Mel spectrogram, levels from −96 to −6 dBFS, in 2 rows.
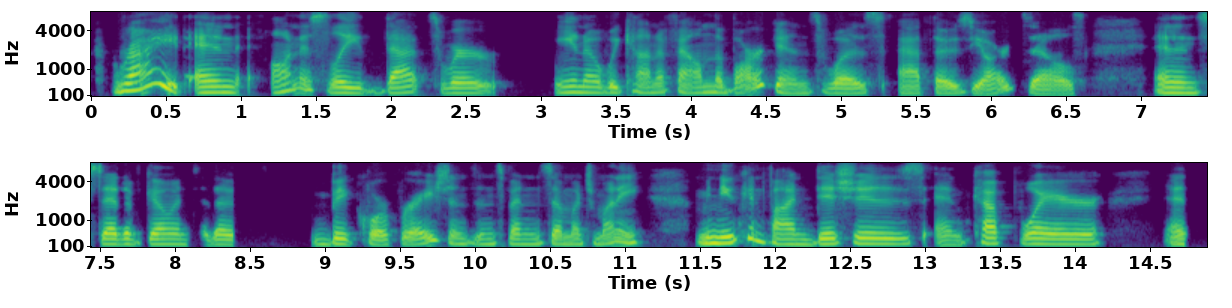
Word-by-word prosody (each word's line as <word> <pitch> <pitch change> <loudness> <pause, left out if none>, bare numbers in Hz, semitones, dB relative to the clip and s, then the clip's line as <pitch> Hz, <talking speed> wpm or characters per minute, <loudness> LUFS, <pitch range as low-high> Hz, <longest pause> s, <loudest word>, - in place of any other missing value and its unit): Right 415 - +5
and 200 +1 +3 0.2
honestly, 230 - 0
that's 185 +1 -1
where, 180 +1 0 0.4
you 205 +1 0
know, 195 -1 0
we - - +1
kinda 100 +2 -4
found 100 0 -3
the 95 - 0
bargains 80 +1 -2
was 85 +1 -1
at 85 0 -4
those 85 0 -1
yard - - 0
sales - - -1 0.5
and - - +3
instead 180 0 +2
of 180 - -1
going 175 -1 +1
to - - -11
the 165 -1 +2 0.6
big 185 -3 +1
corporations 155 - -1
and 180 - -4
spending 175 +1 -3
so 210 - -1
much 85 0 -5
money 230 +1 -2 0.3
I - - -2
mean, 205 0 +6
you 220 - +7
can 325 -10 0
find 175 -3 0
dishes 185 0 +2
and 155 +1 -6
cupware 180 -3 +3 0.4
and - - 0
180 Hz, 155 wpm, -23 LUFS, 165-195 Hz, 0.6 s, you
